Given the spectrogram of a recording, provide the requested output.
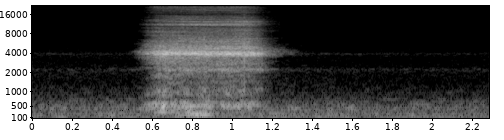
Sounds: Sniff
